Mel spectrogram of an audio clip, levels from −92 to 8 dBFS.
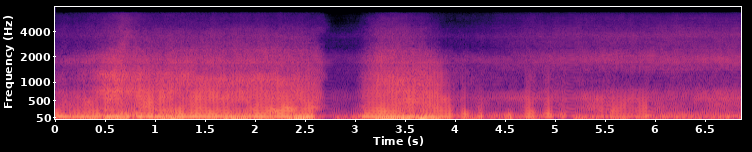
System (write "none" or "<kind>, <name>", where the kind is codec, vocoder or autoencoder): vocoder, Vocos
